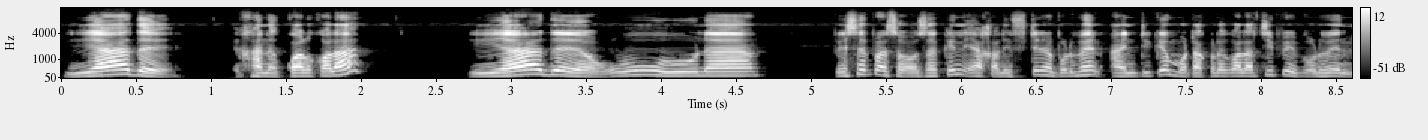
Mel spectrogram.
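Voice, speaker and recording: A man with a Bangladeshi Bengali accent teaching Quran reading, spelling each word letter by letter and then drawling it slowly. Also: fairly high pitch, no echo, studio quality. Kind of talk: spelled-out Quran recitation lesson.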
